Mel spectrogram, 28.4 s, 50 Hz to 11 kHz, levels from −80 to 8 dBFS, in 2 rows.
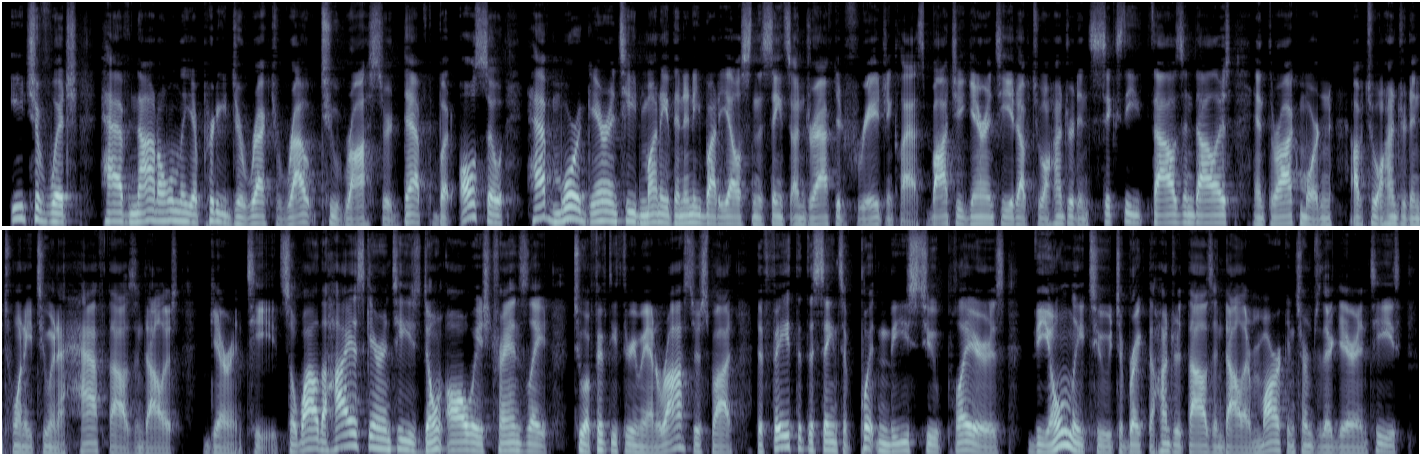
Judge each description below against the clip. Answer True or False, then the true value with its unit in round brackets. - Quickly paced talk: False (165 wpm)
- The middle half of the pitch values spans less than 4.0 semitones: False (4.4 semitones)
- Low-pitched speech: True (105 Hz)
